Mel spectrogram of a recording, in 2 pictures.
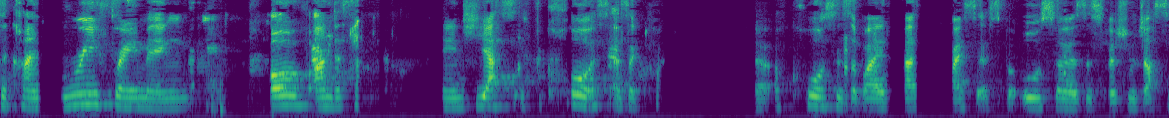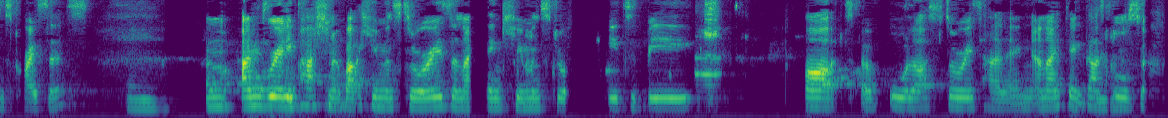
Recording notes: This Talk is part of an Instagram Live Series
